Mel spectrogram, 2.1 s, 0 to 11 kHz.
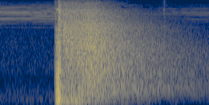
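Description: A single sharp shot from a .357 Magnum pistol loaded with Inceptor ARX plastic bullets, loud and close, with a sudden crack that rings out and decays over about a second and a half, heard alone.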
